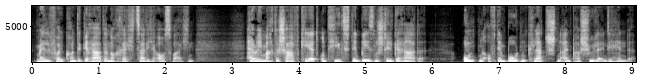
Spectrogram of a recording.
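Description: A man reading a story aloud in an animated storytelling manner. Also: medium pitch, moderate pace, slightly rough, no room sound, studio quality. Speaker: audiobook reader. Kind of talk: scripted narration.

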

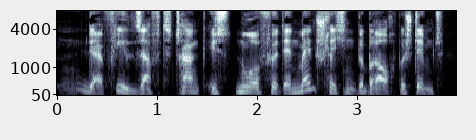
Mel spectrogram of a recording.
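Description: A man's voice: mid-range voice, big pitch swings, measured pace, fairly bright tone, husky, dry recording, studio quality, pitched above the performer's own voice, heavily acted. Male narrator's urgent wizard, clipped questions, raised and intense. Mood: urgent, stern. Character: grim tense grown wizard, clipped and urgent.

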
